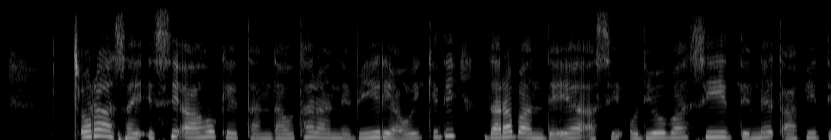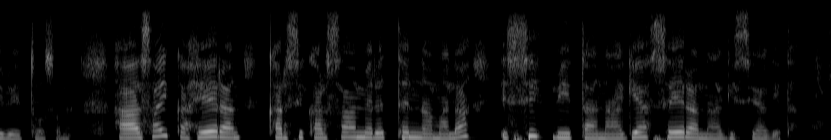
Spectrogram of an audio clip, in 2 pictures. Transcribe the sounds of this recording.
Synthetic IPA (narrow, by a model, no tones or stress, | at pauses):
t͡ʃʼɔɾɐːsɐjʔɪsːɪʔaːhɔke̞ːt̪ːɐnd̪ɐwt̪ɐɾɐnːɛbiːɾɪjaːɔjkʼːɪd̪ɪd̪ɐɾɐbɐnd̪ɛʔɪjaʔɐsɪʔɔd̪ɪjoːbaːsiːd̪ːɪnːɛt̪ʼaːfɪd̪ːɪbe̞ːt̪ːo̞ːsɔnɐhaːsɐjkːɐhe̞ːɾɐnkʰɐɾsɪkɐɾsaːmɛɾɛt̪ːɛnːɐmɐlɐʔɪsːɪbiːt̪ːaːnaːɡɪjase̞ːɾɐnaːɡɪsːɪjaːɡeːt̪ɐ̥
